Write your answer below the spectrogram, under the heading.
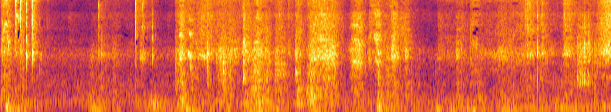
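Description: Irregular clicks, taps and rustling from hands working a downrigger, feeding its cable up through the boom pulley.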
